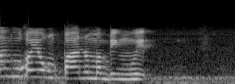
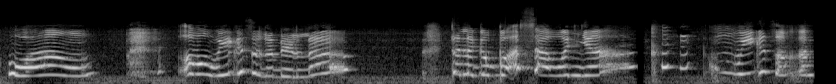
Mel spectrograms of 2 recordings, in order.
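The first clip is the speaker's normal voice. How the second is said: excited teasing; 7 semitones higher than usual. Real, not acted. Teasing Mama D about going home, high and laughing. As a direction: squeal with delight at the gossip.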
